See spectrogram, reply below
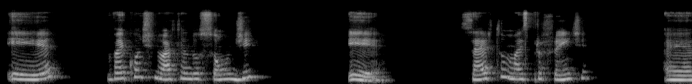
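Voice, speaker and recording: A Brazilian woman with Portuguese as her first language, giving a slow, careful language lesson and checking in with her listeners often. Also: fairly high pitch. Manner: slow and careful, spells out sounds and checks in with "certo?". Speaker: Spanish teacher.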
